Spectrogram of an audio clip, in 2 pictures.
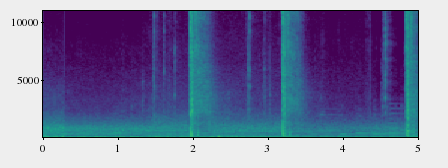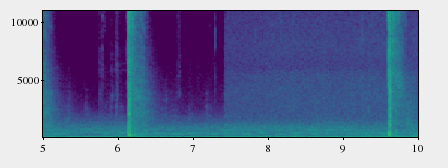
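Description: Pneumatic nail gun firing nails into door trim boards: five sharp shots at uneven spacing, one to three seconds apart, over a steady low hum.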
